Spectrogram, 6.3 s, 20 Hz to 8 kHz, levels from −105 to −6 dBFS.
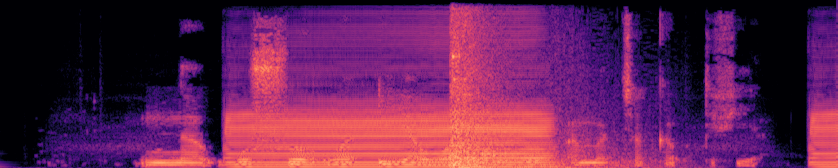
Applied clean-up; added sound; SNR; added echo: none; Wind instrument, woodwind instrument + Gunshot, gunfire; -4 dB; none.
